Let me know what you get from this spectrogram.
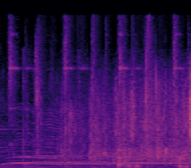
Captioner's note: audio of crowd cheering playing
